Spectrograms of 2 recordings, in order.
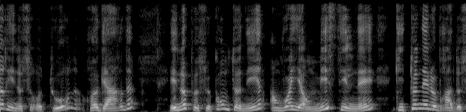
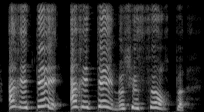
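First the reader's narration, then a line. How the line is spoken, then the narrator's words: Lively exclamation. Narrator (French): s'écria-t-elle avec vivacité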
